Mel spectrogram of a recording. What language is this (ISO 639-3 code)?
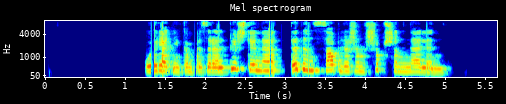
mrj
